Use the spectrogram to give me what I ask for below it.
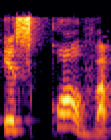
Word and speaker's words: escova: C'est prononciation français que nous gagnons, mais c'est escova parce que o a lui-même après qui consonne qui vient son v il gagne le sens de o. Li prononcer tant que o escova.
